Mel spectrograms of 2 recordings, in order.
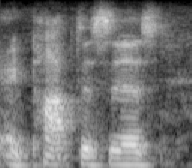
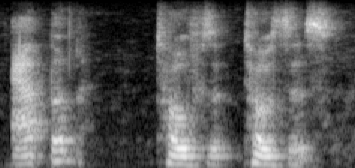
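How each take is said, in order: First: The word is run together as one unit. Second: The word is said as two parts, apop-ptosis. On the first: The speaker calls it wrong. "People mispronounce that all the time" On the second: The speaker calls it right. "pronounce it like two words, apop and then ptosis"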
